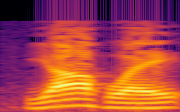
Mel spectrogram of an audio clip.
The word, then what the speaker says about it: YHWH: The Hebrew is the sacred tetragrammaton, YHWH, which is often pronounced Yahweh and is the personal name of God.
